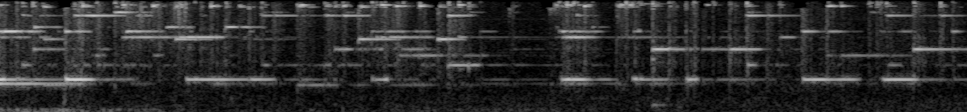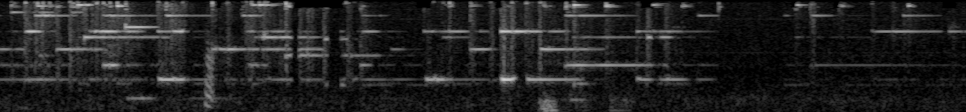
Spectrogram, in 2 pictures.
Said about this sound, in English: And now this next inhale, let yourself relax and tune into the sound of the chime.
